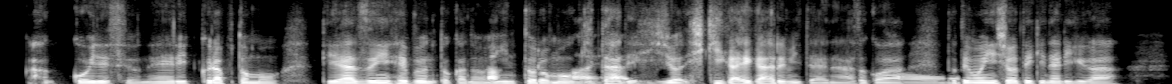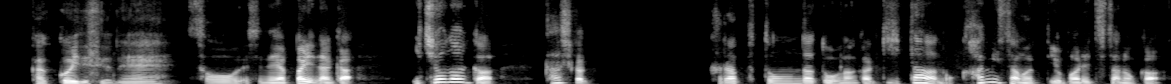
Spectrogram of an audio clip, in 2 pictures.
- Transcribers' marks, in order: other background noise
- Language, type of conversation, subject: Japanese, podcast, 最近ハマっている趣味は何ですか？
